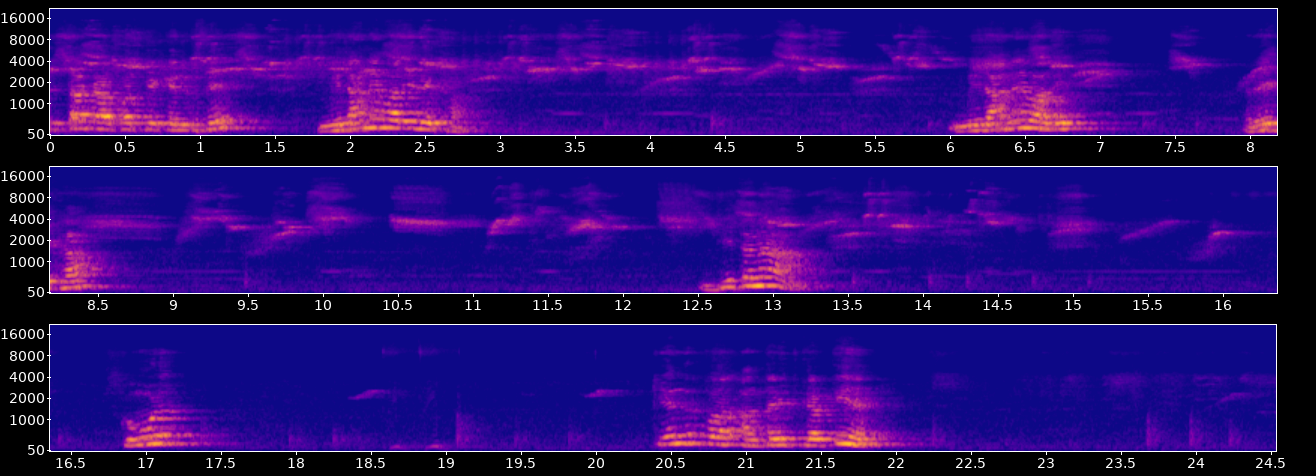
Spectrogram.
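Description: A marker squeaks and scratches on a whiteboard.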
